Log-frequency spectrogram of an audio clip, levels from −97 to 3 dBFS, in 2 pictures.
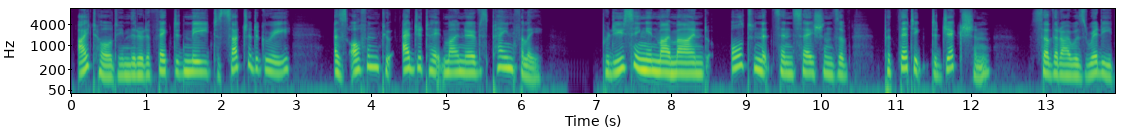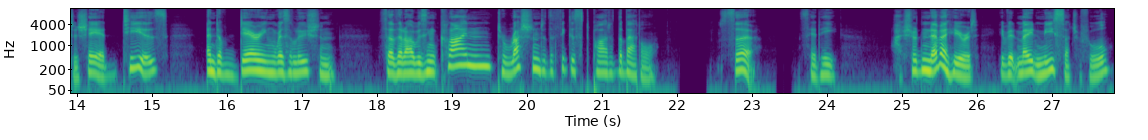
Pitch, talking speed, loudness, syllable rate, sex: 170 Hz, 145 wpm, -20 LUFS, 4.8 syllables/s, female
